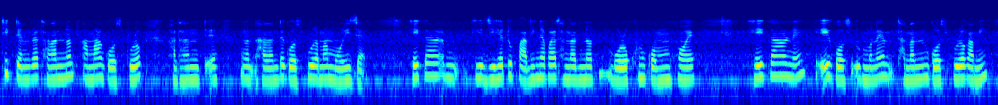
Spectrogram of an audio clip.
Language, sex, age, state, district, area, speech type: Assamese, female, 30-45, Assam, Charaideo, urban, spontaneous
